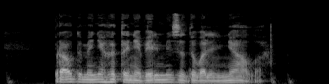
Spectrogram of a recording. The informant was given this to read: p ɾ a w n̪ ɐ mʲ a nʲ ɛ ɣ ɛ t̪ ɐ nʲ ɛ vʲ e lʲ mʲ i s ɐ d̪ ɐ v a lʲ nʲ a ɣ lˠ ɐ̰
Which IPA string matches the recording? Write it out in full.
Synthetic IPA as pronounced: p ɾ a w d̪ ɐ mʲ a nʲ ɛ ɣ ɛ t̪ ɐ nʲ ɛ vʲ e lʲ mʲ i z ɐ d̪ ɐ v a lʲ nʲ a lˠ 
